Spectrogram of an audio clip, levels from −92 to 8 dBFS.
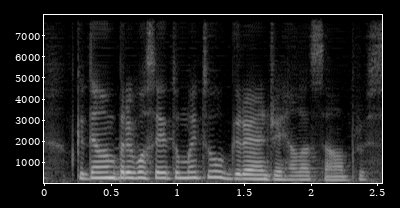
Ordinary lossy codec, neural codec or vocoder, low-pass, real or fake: none; codec, 16 kHz, about 1 kbps, DyCAST, with the encoder's durations; none; fake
